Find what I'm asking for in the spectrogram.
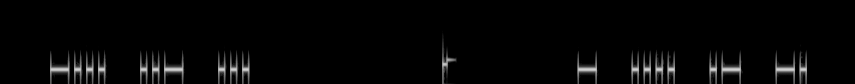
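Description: A Morse code word from a lesson on the letter b, sent at 20 words per minute: a steady mid-pitched tone keyed into quick dots and longer dashes, repeated as two bursts of code separated by a pause and a soft click.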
